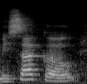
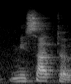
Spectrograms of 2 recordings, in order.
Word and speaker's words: Misato: Misako tries to be the caring Misato, excuse me, just making sure I got the pronunciation of the name correct.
